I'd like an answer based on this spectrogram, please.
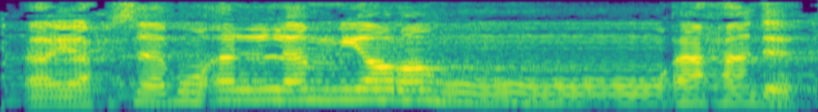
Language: Arabic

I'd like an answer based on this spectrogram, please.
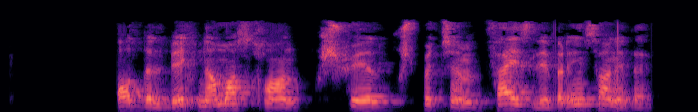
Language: Uzbek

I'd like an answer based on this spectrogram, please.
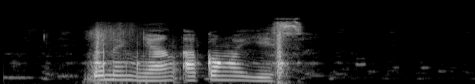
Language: Bebele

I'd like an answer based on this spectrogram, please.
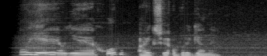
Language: Lithuanian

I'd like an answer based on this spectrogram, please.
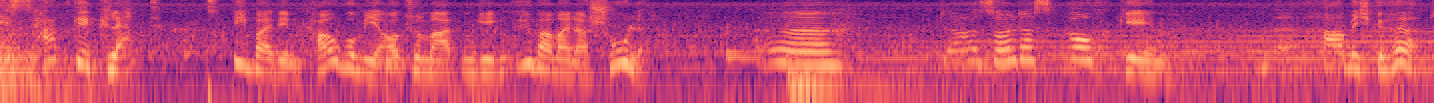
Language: German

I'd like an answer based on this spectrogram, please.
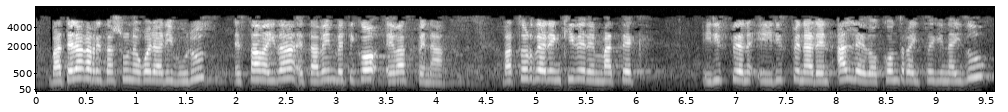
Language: Basque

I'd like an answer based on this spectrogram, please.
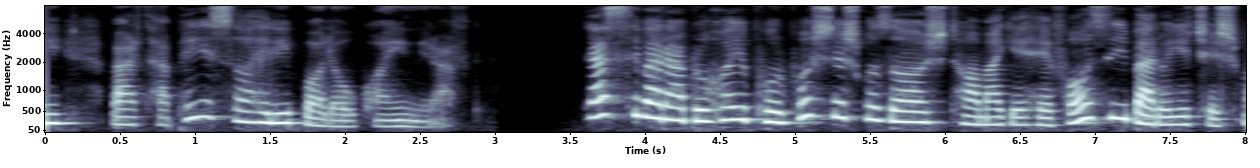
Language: Persian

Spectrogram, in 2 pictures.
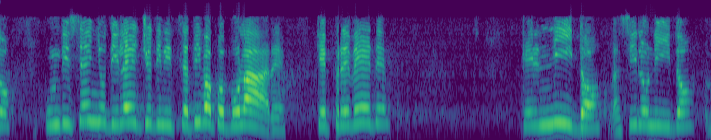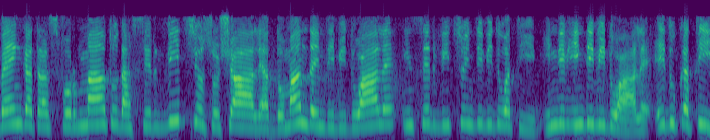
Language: Italian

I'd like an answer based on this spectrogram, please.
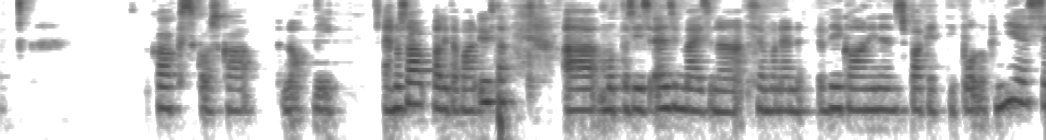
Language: Finnish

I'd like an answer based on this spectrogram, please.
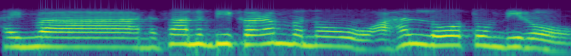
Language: Manipuri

